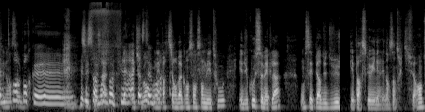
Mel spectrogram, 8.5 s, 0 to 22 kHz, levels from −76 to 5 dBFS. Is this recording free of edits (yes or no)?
no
